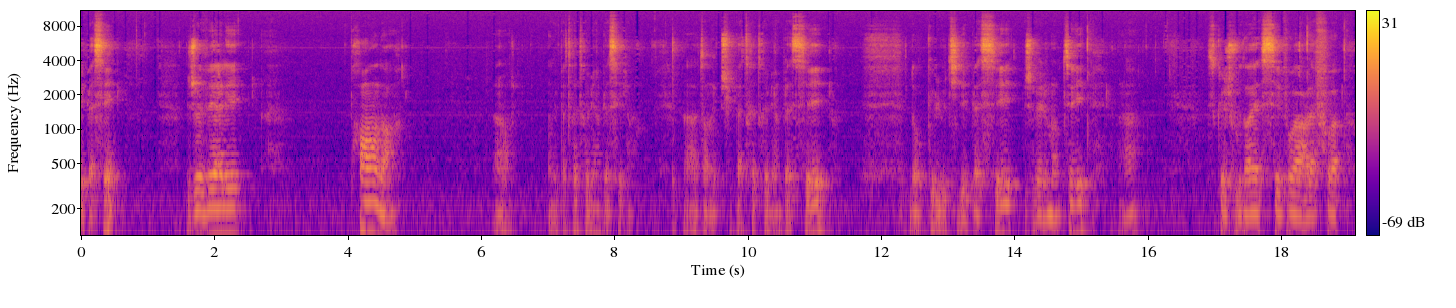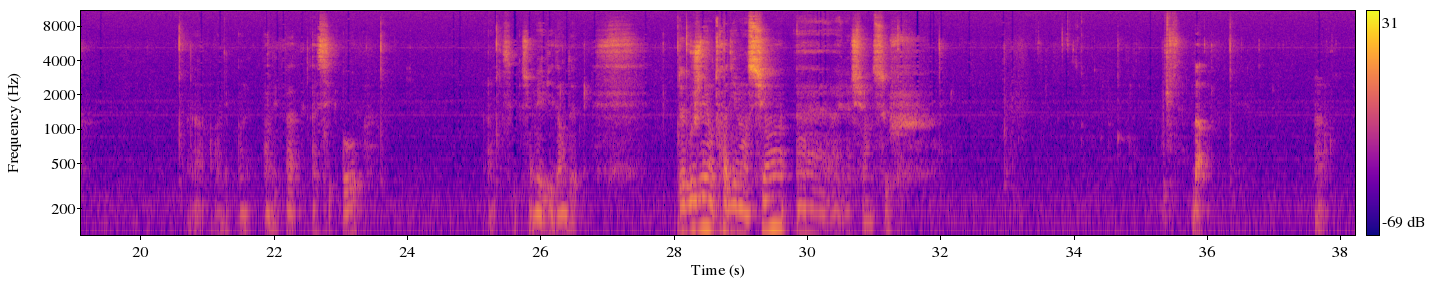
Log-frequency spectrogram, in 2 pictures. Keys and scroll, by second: 22.5 Escape, 35.2 Escape.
